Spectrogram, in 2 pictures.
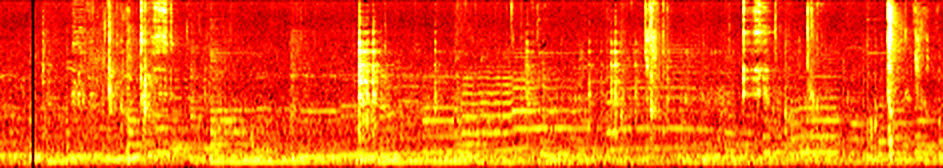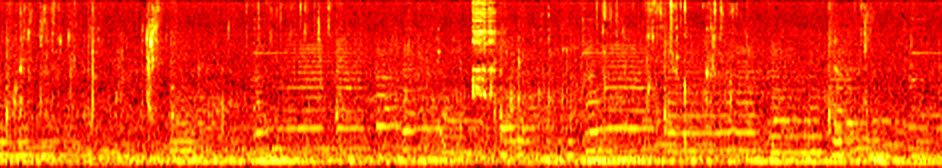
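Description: Background music with held notes. Over it come several sharp clicks of a metal fork against a plate and dish as pasta is eaten.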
